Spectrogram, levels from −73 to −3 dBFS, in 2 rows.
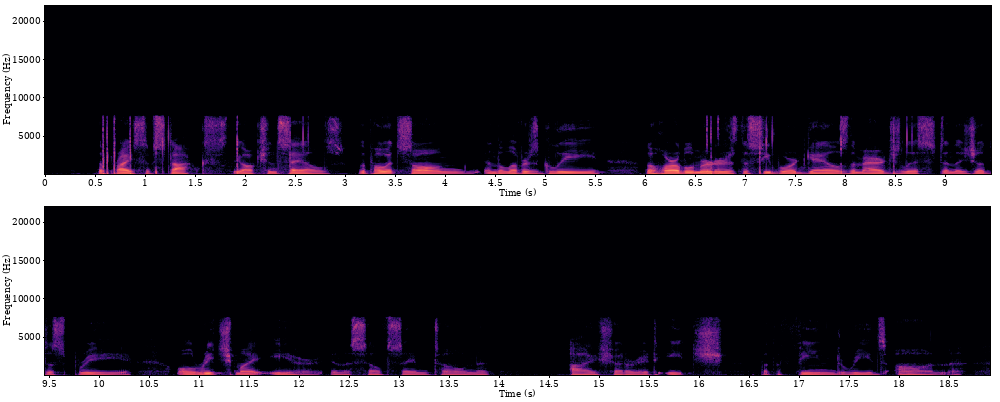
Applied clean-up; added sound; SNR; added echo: neural mask model Resemble Enhance denoiser.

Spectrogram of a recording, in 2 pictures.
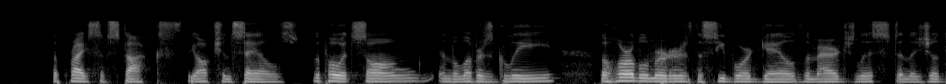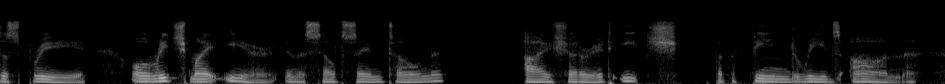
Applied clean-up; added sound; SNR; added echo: neural mask model DeepFilterNet 3.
